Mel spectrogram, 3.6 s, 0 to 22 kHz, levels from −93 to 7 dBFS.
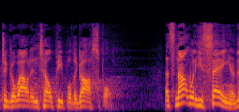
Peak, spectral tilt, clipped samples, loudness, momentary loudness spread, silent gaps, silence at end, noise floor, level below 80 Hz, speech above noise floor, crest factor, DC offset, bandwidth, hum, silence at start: -4 dBFS; -4.5 dB/octave; under 0.1%; -20 LUFS; 11 LU; none; 0 s; -62 dBFS; -68 dBFS; 42 dB; 18 dB; under 0.1%; 11 kHz; none; 0 s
